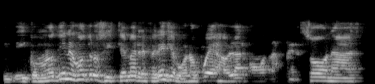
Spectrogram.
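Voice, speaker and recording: A man's voice: a little high, animated, fast talker, over a noisy crowd. A man from Cuba with a Cuban accent, chatting on a video call, talkative and opinionated, often laughing as he talks. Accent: Cuban Spanish. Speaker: former cultural animator. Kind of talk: casual chat on a video call. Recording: dull lo-fi video call audio.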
